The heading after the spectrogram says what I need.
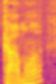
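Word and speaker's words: Kamala: uh first of all commala Harris's name is pronounced kamla second of all you're right uh Donald Trump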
